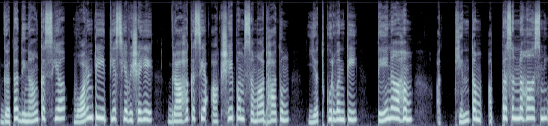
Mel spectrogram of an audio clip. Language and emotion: Sanskrit, fearful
